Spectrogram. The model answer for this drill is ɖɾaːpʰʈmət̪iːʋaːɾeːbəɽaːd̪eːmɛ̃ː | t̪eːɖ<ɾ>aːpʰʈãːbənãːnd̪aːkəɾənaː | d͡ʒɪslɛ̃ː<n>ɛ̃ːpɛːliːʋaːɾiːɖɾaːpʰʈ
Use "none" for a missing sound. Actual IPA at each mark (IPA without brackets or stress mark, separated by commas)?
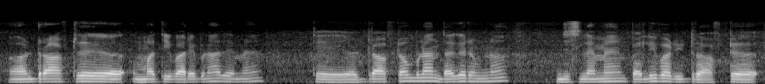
ɾ, m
